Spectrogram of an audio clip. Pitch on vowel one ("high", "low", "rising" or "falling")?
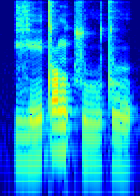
rising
